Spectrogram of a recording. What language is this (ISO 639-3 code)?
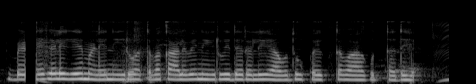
kan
